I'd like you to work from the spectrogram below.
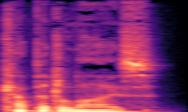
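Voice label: "capitalize", English, British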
